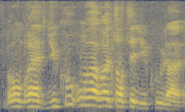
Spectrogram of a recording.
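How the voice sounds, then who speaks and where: A man with a mellow, relaxed voice pitched a little high guides a player through a video game. His commentary is casual and blunt, full of crude slang. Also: normal speed, highs cut off. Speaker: let's play co-commentator guiding the player.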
